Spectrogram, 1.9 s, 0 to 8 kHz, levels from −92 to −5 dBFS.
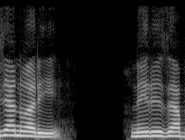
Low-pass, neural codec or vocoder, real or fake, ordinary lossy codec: none; codec, 16 kHz, 4.8 kbps, FACodec; fake; none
